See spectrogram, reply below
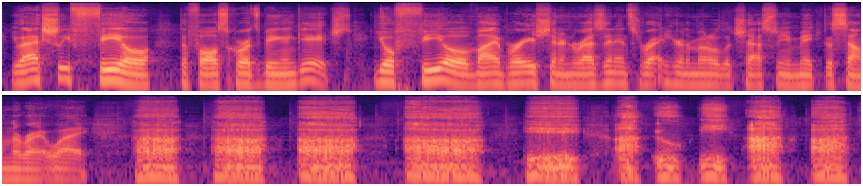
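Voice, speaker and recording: A man working as a vocal coach, explaining technique step by step in a reassuring, instructional way. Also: on the low side. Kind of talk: instructional video talk.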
